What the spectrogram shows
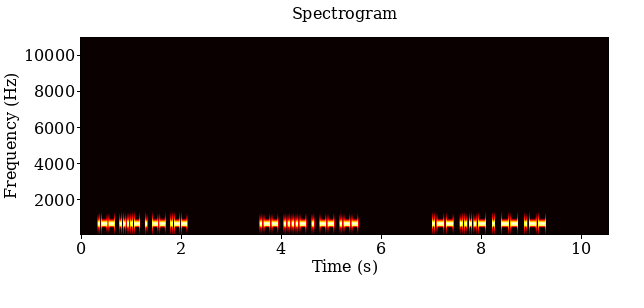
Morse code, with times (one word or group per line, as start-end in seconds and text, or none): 0.3-2.1 W4EMW
3.6-5.5 W4EMW
7.0-9.3 W4EMW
